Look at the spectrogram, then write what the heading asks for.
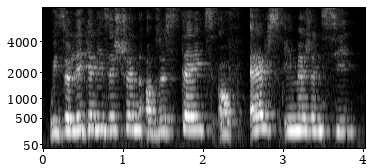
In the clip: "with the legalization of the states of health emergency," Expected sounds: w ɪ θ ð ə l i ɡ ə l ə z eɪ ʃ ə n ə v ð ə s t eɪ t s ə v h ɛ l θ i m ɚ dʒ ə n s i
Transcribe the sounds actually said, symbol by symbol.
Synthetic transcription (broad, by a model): w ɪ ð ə l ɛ ɡ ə l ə z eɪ ʃ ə n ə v ð ə s t eɪ t s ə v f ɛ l s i m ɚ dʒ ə n s i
